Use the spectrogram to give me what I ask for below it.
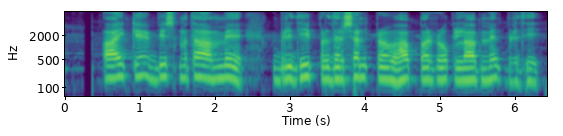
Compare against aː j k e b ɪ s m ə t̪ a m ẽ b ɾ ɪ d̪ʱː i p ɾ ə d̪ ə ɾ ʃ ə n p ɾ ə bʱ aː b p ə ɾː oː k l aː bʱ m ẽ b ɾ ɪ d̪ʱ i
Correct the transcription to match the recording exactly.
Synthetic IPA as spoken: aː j k e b ɪ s m ə t̪ a m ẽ b ɾ ɪ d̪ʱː i p ɾ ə d̪ ə ɾ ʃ ə n p ɾ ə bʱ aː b p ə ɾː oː k l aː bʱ m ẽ b ɾ ɪ d̪ʱ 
